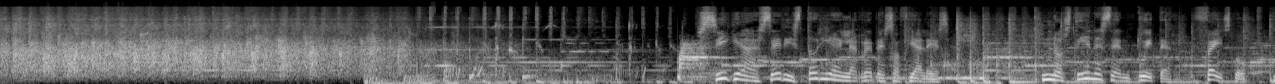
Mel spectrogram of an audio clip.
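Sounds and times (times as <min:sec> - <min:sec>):
audience applause: 0:00.0 - 0:05.3
speech: 0:07.1 - 0:12.7.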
